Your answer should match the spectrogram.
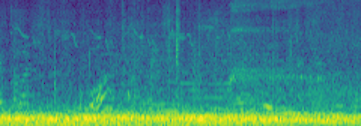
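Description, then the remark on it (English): A steady, low roar of an aeroplane droning continuously at an even, fairly loud level, with a few faint high chirps over it. “An aeroplane.”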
